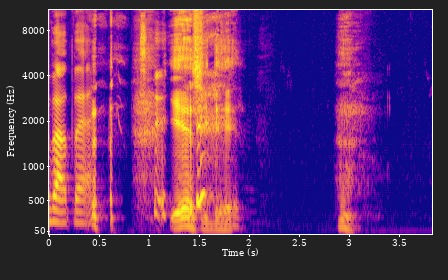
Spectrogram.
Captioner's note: laughing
